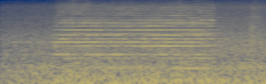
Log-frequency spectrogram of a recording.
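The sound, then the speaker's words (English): One sustained car horn blast, about a second and a half long, sounds over a steady rumble of city traffic that continues before and after it. “There are cars, trucks, and buses everywhere, jamming into parallel parking spaces in Center City, Philly, fighting pedestrians near the Boston Common.”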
